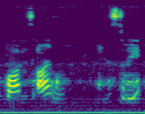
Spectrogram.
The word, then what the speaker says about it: Bodie: The original name, Body's Island, is today pronounced Body.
